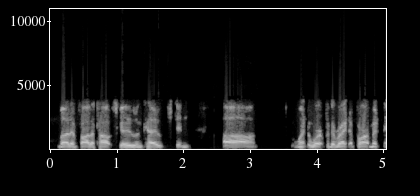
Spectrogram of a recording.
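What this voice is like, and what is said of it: Northwest Georgia Southern US accent. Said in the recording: “my accent sort of gets me away that I'm not a native ... I'm from Northwest Georgia”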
